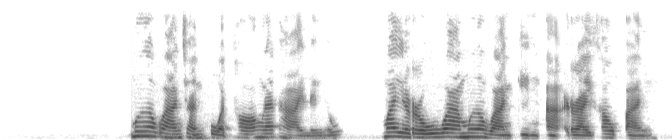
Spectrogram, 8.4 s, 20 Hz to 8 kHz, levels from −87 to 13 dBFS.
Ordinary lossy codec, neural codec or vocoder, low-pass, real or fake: none; none; 7.2 kHz; real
